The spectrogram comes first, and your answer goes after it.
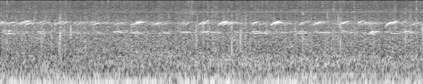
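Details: Rain falls on the Big Island, Hawaii, while coqui frogs keep up a rhythmic chorus of paired notes, each a lower tone then a rising chirp, about forty calls a minute standing out above the rain.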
